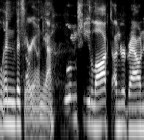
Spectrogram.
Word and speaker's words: Viserion: Regal is that how you say his name viserion yeah boom she locked underground in the mirror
